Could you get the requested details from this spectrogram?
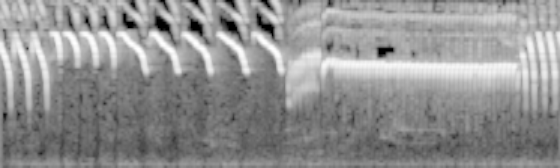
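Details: Canary singing to stimulate other canaries: a run of loud, clear downslurred whistles repeated several times a second, then a long steady high rolling trill held for about two seconds, ending with fresh quick downslurs.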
